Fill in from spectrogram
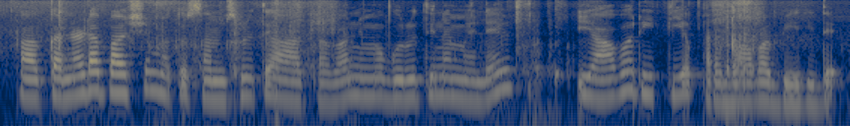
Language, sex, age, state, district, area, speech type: Kannada, female, 30-45, Karnataka, Tumkur, rural, spontaneous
